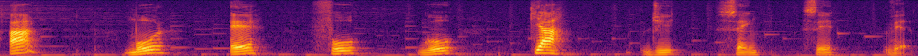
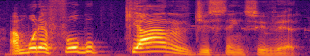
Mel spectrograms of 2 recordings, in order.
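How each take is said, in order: First: Each syllable is said separately. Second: Que and arde run together smoothly.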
